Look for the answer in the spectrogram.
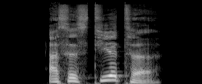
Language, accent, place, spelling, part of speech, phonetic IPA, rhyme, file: German, Germany, Berlin, assistierte, adjective / verb, [asɪsˈtiːɐ̯tə], -iːɐ̯tə, De-assistierte.ogg
- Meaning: inflection of assistieren: 1. first/third-person singular preterite 2. first/third-person singular subjunctive II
